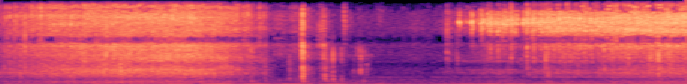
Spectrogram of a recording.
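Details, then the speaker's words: Vintage blue-box B&O F-unit model train locomotive moving forward: a thin, steady, very loud high-pitched squeal from the motor, with a burning motor smell. Cause not pinned down. "Yikes, that is not a great noise coming from it moving forward. Very loud squealing."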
